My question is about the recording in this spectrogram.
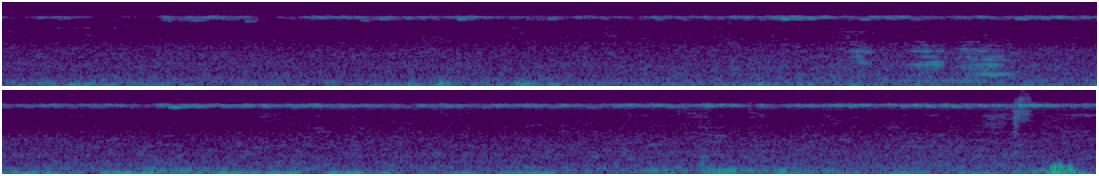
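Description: A steady high-pitched insect trill runs throughout, with soft low thumps and rumbles underneath.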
